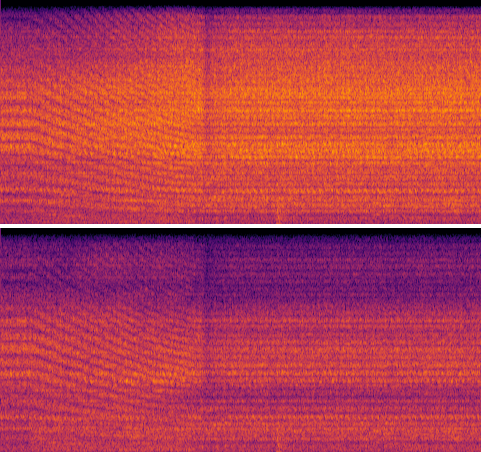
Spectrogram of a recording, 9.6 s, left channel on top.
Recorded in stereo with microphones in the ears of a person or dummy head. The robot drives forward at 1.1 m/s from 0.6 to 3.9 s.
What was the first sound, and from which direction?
An engine running, 25° left (ahead or behind).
